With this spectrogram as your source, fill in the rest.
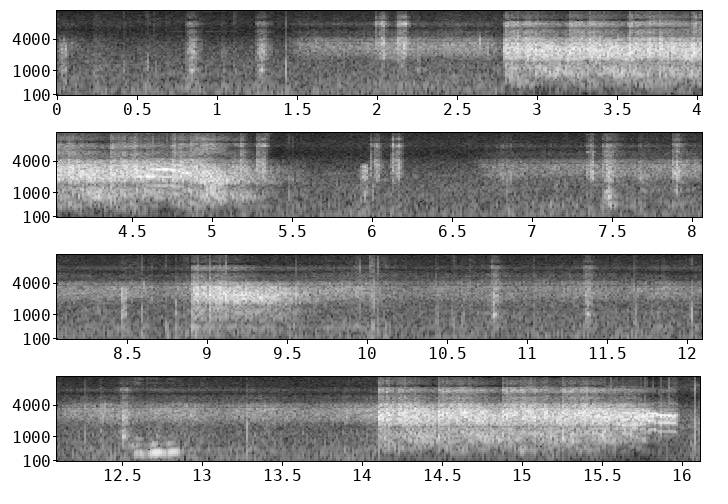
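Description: Sniper rifle fire in the mobile game Mini Militia, with repeated sharp cracking shots and loud bursts of noise coming in separate waves, mixed with scattered clicks and small game effects.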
